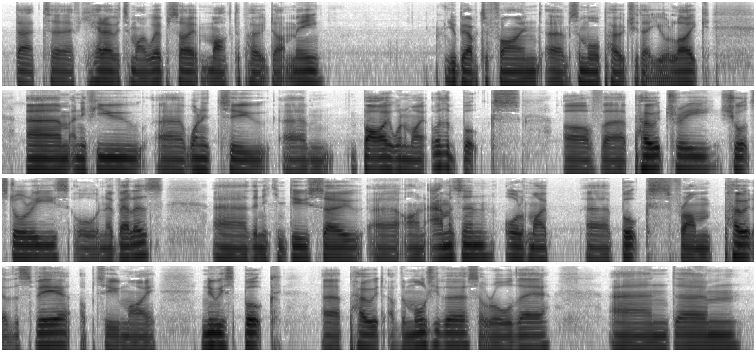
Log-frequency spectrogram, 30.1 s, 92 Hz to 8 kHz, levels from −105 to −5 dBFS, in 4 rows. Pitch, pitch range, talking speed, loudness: 100 Hz, 95-110 Hz, 155 wpm, -21 LUFS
